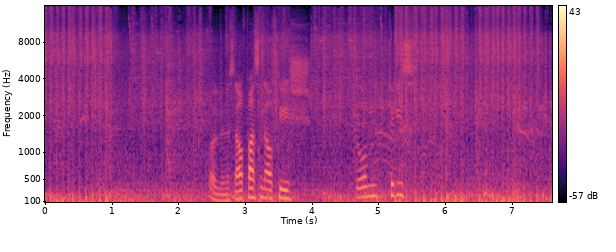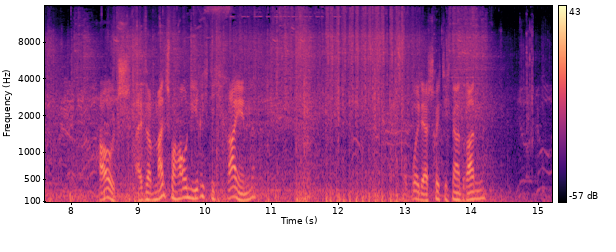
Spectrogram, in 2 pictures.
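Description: Gunshots rattle in rapid bursts.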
